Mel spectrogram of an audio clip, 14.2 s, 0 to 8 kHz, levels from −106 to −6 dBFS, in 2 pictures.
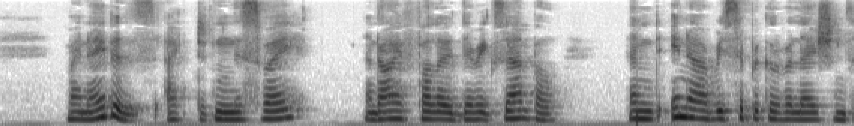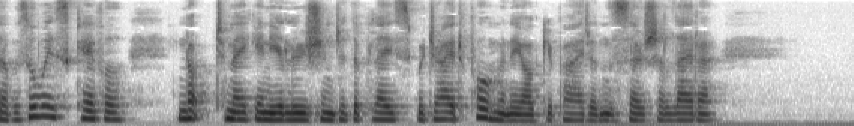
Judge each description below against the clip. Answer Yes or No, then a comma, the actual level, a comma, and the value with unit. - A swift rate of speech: No, average, 160 wpm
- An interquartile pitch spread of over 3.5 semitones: No, narrow, 2.6 semitones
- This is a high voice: No, medium, 170 Hz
